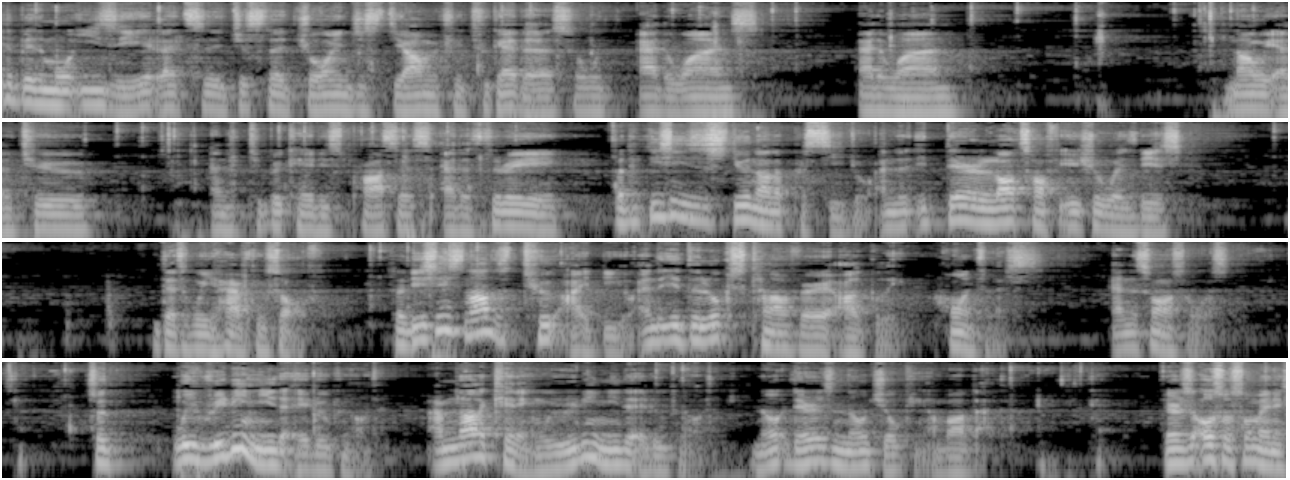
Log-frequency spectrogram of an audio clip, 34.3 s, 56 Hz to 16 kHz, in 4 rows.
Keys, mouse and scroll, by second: 0.8-1.7 alt+right drag, 1.7-3.8 drag, 4.6 click, 4.8 shift+d, 6.3-7.9 alt+right drag, 7.9 click, 9.4 click, 9.9 ctrl+shift+d, 11.1 click, 12.1-13.7 alt+right drag, 13.7-16.8 middle drag, 17.2-20.4 drag, 26.2-29.4 drag, 30.2 click, 30.5 x, 32.4 click, 32.7 Tab, 34.1-34.2 drag.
